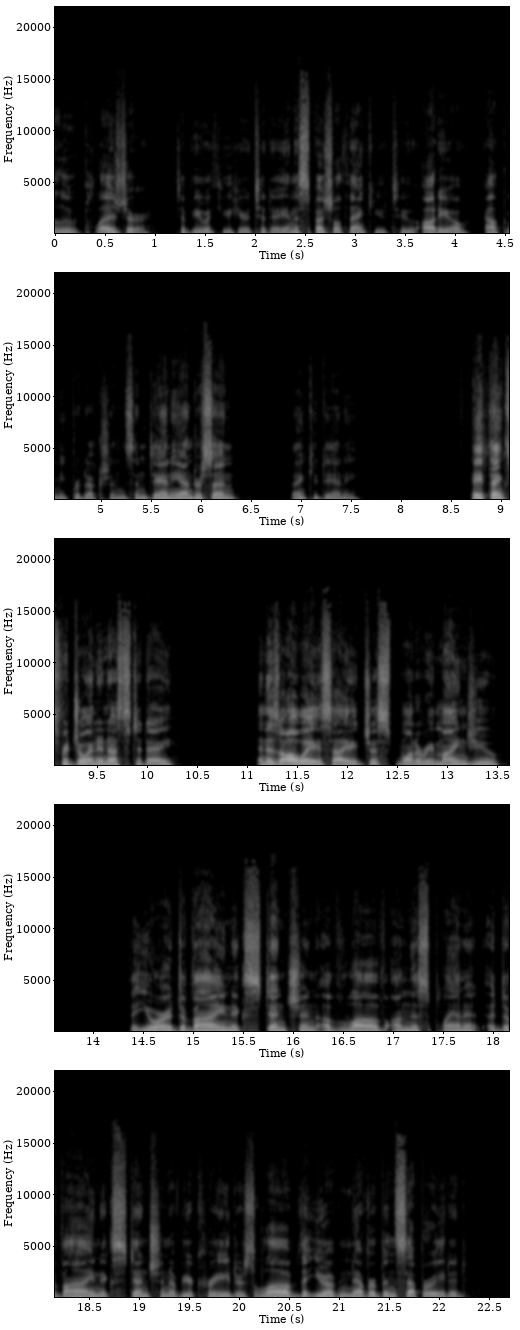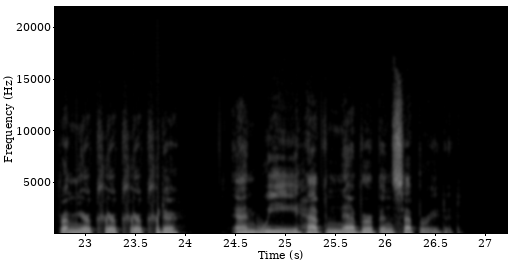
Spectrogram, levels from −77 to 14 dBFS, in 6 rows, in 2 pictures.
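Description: The laser jumps back one track each turn, a CD stuck on one turn. After "been separated from your", 23.23 to 23.74 s, a 0.25 s slice repeats twice.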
